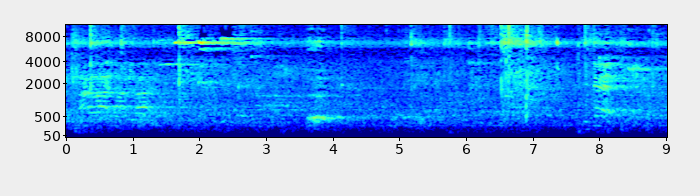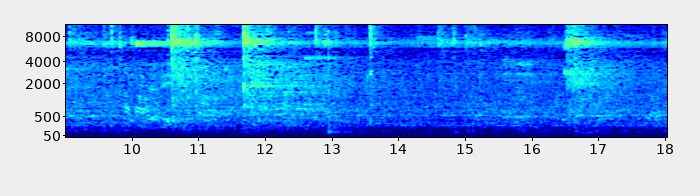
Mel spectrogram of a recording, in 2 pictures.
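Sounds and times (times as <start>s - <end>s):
rackets hitting shuttlecock: 10.5s - 12.2s.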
